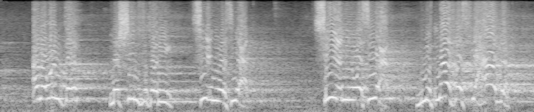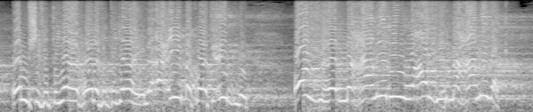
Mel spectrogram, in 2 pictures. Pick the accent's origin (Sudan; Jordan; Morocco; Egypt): Egypt; حتى يدوم حبل الود بيننا كمصريين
